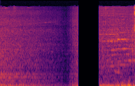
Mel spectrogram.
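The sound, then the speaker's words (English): Steady low engine rumble and road noise from inside a moving shuttle bus on its way to Universal Studios in Orlando, Florida, loud and continuous, cutting out briefly to silence partway through before resuming. “we are signing in from a very jazzy shuttle bus on our way to the Wizarding World of Harry Potter”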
